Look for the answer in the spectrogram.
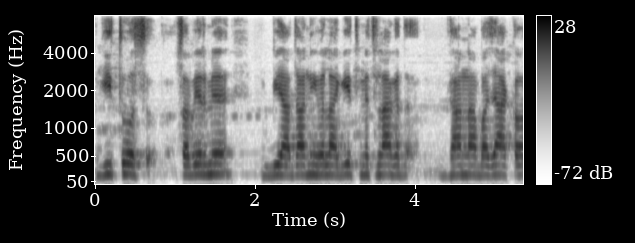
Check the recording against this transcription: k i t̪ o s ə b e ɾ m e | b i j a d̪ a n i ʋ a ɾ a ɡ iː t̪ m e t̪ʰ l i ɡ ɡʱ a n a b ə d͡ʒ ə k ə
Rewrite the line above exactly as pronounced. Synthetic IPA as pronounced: ɡ i t̪ o s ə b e ɾ m e | b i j a d̪ a n i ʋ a l a ɡ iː t̪ m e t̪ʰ l a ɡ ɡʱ a n a b ə d͡ʒ a k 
